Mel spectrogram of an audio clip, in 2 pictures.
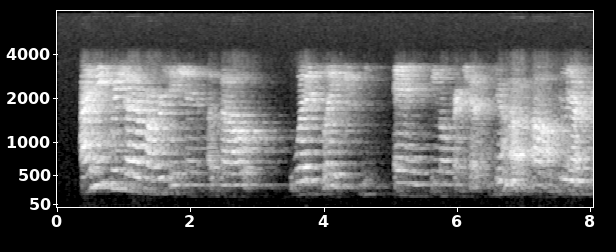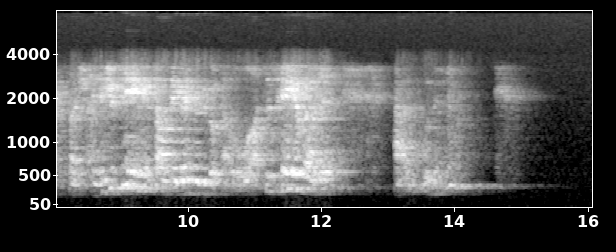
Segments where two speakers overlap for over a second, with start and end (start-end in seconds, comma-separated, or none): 7.4-8.7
